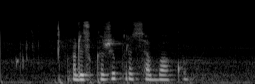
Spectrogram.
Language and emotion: Russian, neutral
